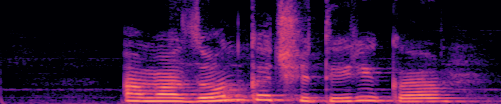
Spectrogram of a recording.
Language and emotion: Russian, neutral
